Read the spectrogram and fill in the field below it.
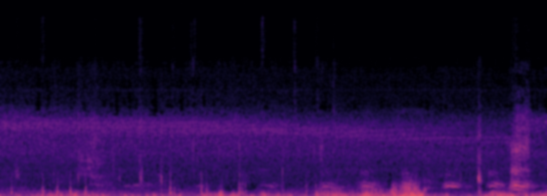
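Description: Crows caw repeatedly near the old palace in Tokyo, their harsh calls overlapping in quick, irregular bursts over a steady outdoor murmur with faint voices in the background.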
